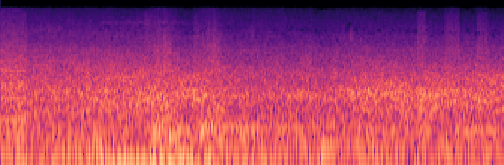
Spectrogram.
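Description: A racing car engine roars loudly at high speed.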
